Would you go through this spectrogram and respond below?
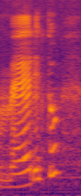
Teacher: a de trás para frente é a terceira, ou seja, a antepenúltima é a mais forte. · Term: proparoxítonas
